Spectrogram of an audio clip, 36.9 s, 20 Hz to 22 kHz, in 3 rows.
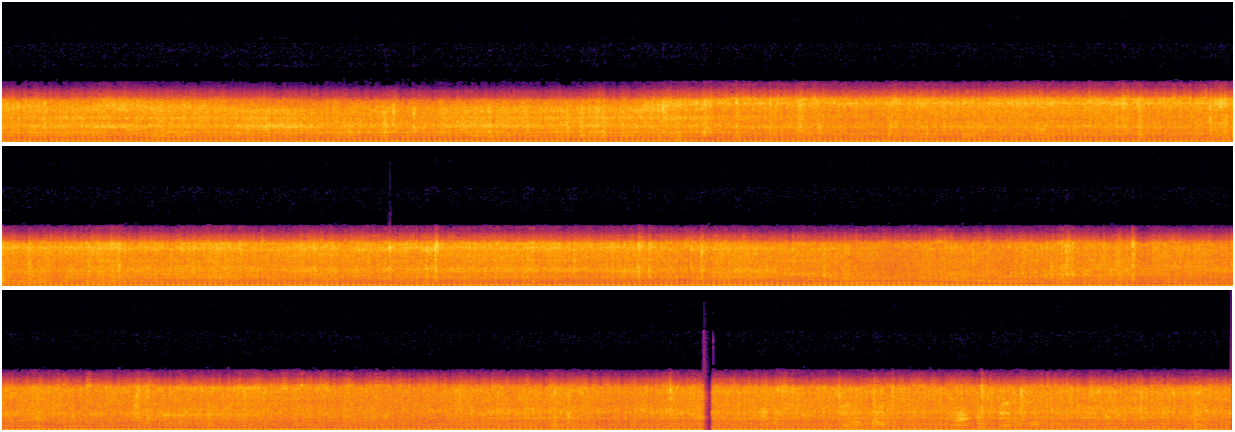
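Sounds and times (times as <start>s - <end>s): concrete mixer engine running: 0.0s - 36.9s.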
